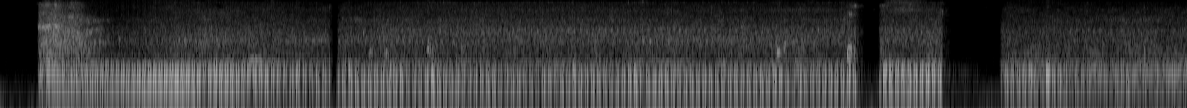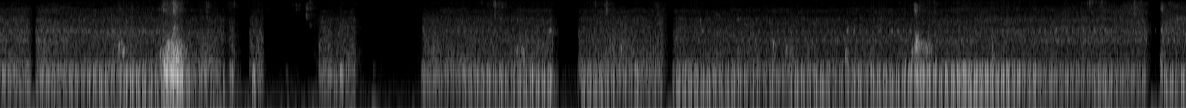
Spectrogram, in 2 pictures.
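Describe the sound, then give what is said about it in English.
A small gasoline lawnmower engine, being moved from beside a fence, drones loudly and steadily with a low, rough rumble, broken by a few abrupt cutouts where the sound drops out for a moment. “It's going to get loud for a second. I have my lawnmower by the fence. I'm about to move it real quick.”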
